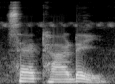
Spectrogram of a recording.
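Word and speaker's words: Saturday: এর কারণ হচ্ছে আর এর পরে যদি কখনো কনসোনেন্ট আসে তখন সে আর এর উচ্চারণটি হয় না, আর আর এর পরে যদি কোনো ভাওয়েল আসে তখন আর এর উচ্চারণটি হয়।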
